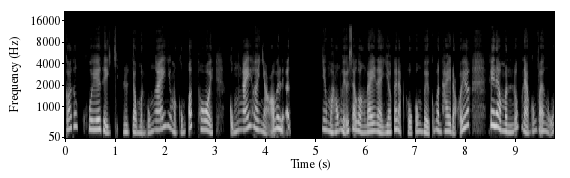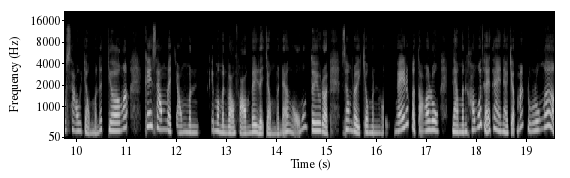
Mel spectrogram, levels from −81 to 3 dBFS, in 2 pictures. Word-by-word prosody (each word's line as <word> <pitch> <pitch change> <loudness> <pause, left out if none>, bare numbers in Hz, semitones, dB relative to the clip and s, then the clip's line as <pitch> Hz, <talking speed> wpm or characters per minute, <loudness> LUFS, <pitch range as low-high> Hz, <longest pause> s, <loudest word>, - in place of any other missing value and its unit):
có 305 +3 -2
thức 390 0 -4
khuya 295 0 +2
thì 240 -9 +1
ch 190 - -19 0.3
chồng 205 -3 0
mình 180 -1 -5
cũng 205 +6 -8
ngáy, 285 +5 0
nhưng 395 -8 -5
mà 200 - -2
cũng 195 +1 -9
ít 395 - +2
thôi, 280 -7 +2 0.3
cũng 245 +5 -6
ngáy 290 +7 +2
hơi 305 -3 +1
nhỏ 230 +4 -1
với 330 - +4
lại 295 - +2
ít. 375 - 0 0.6
Nhưng 285 -4 -4
mà 210 - +2
hông 225 +6 -1
hiểu 235 +1 +1
sao - - 0
gần 210 -5 -1
đây 230 +2 +3
này 210 -6 0
do 215 +1 0
cái 290 - -1
đặc 265 - -2
thù 185 -4 -1
công 230 +4 -5
việc 195 -5 +2
của 265 - -14
mình 265 -3 -2
thay 235 -1 0
đổi 285 - 0
á, 400 - +3 0.4
cái 425 - +8
là 390 -4 +8
mình 230 -5 -1
lúc 370 +7 -5
nào 220 - 0
cũng 240 +4 -10
phải 255 - +1
ngủ 235 +3 -6
sau 250 -3 -4
chồng 185 -3 -3
mình 180 0 -4
hết 295 - -4
trơn 250 -1 +6
á. 340 - +3 0.3
Cái 400 0 +4
xong 295 -6 0
là 245 - +3
chồng 210 0 -3
mình 200 -1 -2 0.3
khi 270 - -2
mà 240 -2 +1
mình 195 -3 -1
vào 180 -2 +3
phòng 175 -1 +1
đi, 215 +1 +5
là 180 -3 +3
chồng 160 -1 -2
mình 160 0 -6
đã 235 - 0
ngủ 220 -4 -4
mất 360 +2 -6
tiêu 250 -2 +6
rồi, 210 -4 +5 0.3
xong 290 -2 -1
rồi 210 -7 +3
chồng 205 -2 0
mình 190 -1 -5
ngủ 195 - -10 0.2
ngáy 255 +8 +2
rất 460 +3 -1
là - - +5
to 260 +2 +1
luôn, 280 -2 +4 0.3
làm 220 -3 +3
mình 220 +1 +1
không 280 +5 -1
có 400 - +4
thể - - +4
tài 290 -7 -1
nào 210 -3 +1
chợp - - -1
mắt 360 +6 -5
được 260 - -3
luôn 275 +5 -1
á! 385 - +3
245 Hz, 290 wpm, -24 LUFS, 210-290 Hz, 0.6 s, cái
